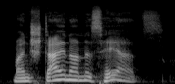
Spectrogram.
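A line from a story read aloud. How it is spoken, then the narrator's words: Exclamation. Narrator (German): rief ich aus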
